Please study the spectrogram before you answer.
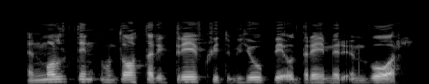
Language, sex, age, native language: Icelandic, male, 20-29, Icelandic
